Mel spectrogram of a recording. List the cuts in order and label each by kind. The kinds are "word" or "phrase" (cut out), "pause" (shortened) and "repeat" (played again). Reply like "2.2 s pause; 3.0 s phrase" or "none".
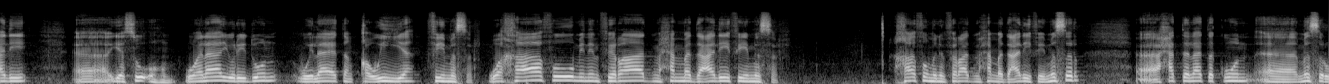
1.8 s pause; 4.2 s pause; 4.8 s pause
